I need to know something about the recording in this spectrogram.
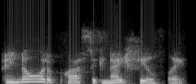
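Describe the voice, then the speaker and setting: A woman's voice: high-pitched, animated, fairly quick. A woman playing a brash female nurse and driver in an amateur screenplay table read. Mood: assertive, indignant. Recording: muffled, lo-fi online meeting mic.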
